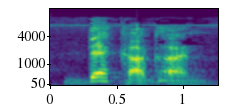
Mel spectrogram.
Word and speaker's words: decagon: If the vowel is an A or an O, it is dec.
